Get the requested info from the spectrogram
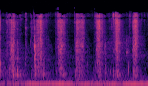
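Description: A metal nut being spun off a threaded steel shaft by hand: irregular light clicks and scrapes of metal on metal, over a low steady hum.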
